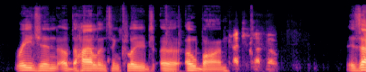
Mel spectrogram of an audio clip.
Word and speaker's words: Oban: And then the Western region of the Highlands includes Oban. Is that how you say that, Oban?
